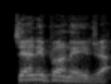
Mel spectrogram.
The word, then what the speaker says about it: Jenny Boneva: So, Jenny, it's Jenny Boneva, yes? Am I pronouncing this correctly? Yes, perfectly. Jenny Boneva.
